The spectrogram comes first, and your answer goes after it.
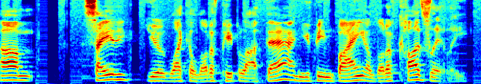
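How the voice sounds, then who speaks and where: With music playing in the background, a man in an Australian accent talks at a very fast pace, his medium-pitched voice showing ordinary pitch variation. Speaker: card game judge. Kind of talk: casual talk to camera. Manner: hesitant, some stuttering and slurred words.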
